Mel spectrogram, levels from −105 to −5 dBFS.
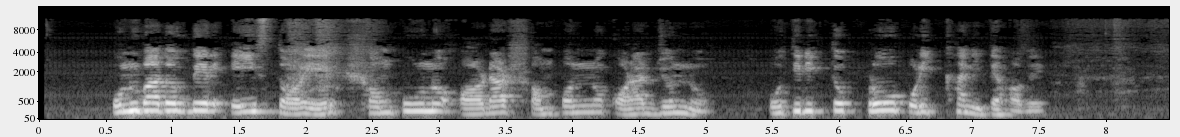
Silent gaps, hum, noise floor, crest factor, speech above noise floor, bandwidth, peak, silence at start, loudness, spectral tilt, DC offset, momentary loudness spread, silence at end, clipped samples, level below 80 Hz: none; none; -62 dBFS; 20 dB; 39 dB; 11.5 kHz; -6 dBFS; 0.55 s; -24 LUFS; -8 dB/octave; under 0.1%; 14 LU; 0.95 s; under 0.1%; -60 dBFS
